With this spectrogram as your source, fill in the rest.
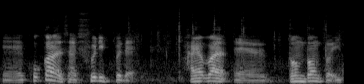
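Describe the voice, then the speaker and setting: Lively intonation runs through this man's speech. Light background noise can be heard. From Japan, Kawasaki (Kanagawa); Japan. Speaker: pro wrestling referee and show host; show host. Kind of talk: solo free talk; radio show talk. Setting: studio. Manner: many filler words, rambling. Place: studio. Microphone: studio mic.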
